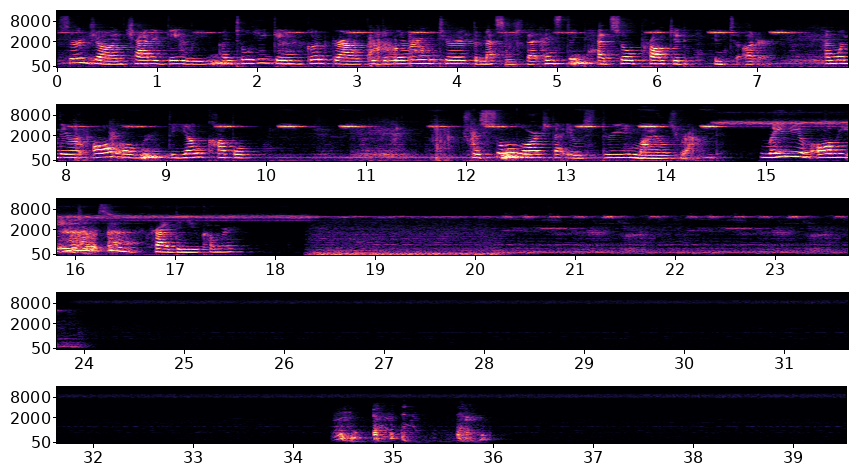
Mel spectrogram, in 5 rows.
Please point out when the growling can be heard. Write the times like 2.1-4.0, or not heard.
not heard.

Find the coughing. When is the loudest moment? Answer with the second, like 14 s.
16 s.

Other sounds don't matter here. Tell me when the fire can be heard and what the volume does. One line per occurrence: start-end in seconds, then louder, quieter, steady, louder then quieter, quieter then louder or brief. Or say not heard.
not heard.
